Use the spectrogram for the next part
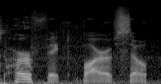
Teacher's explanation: so there's our s it's a strong long s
